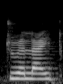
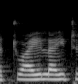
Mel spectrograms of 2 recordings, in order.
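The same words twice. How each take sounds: First: "ट्विलाइट" with a short TWI as in twin; short first vowel. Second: "ट्वाइलाइट" with TWAI rhyming with eye; long first diphthong. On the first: Teacher showing learners how to read it, short-vowel pronunciation. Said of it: "करके पढ़ना". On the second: Teacher warning learners off this reading, twai-light pronunciation. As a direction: say "ट्वाइलाइट", first syllable like "twy". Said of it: "ट्वाइलाइट नहीं". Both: Shown as a demonstration.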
